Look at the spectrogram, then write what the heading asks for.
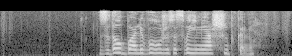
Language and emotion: Russian, angry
